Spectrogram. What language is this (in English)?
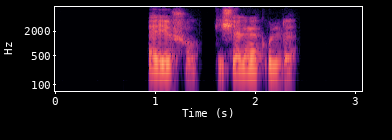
Tatar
